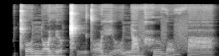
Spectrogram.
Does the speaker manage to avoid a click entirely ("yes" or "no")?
no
